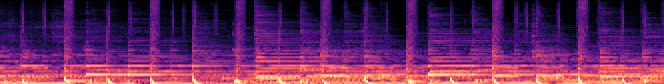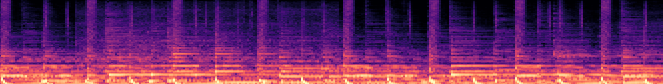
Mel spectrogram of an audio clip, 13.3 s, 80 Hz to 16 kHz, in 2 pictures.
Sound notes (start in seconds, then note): 7.0 vacuum sucking; 10.5 upbeat music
